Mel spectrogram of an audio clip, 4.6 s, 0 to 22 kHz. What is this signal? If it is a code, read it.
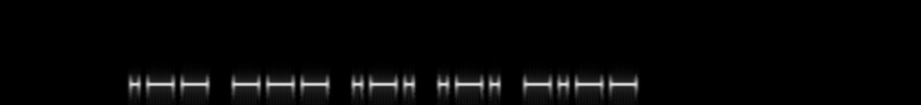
Morse code, heard as a keyed tone, about 28 wpm, 700 Hz. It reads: WORRY
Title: Five Letter Words - 28wpm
